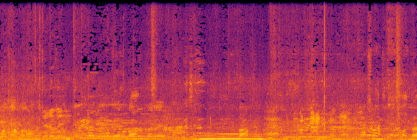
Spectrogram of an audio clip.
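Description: Cows low at a busy cattle market in Ambari, Dinajpur, with one long loud moo standing out over a dense crowd hubbub and nearby people talking.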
